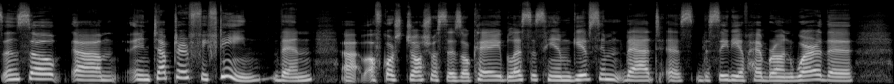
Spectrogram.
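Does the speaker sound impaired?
No.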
